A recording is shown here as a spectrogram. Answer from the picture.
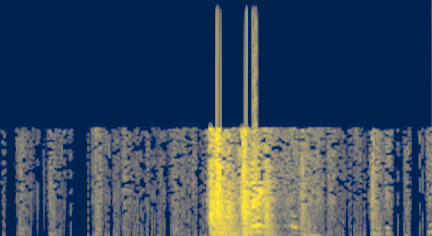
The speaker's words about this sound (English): Close the door.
